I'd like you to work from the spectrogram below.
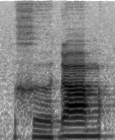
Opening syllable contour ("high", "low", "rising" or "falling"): low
